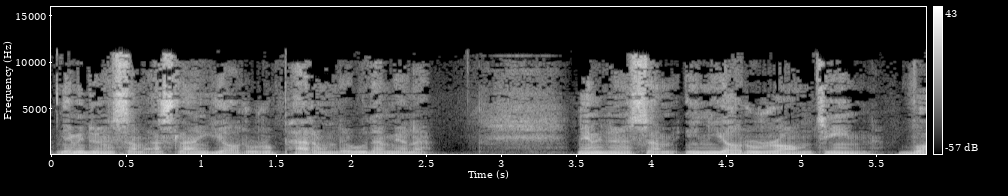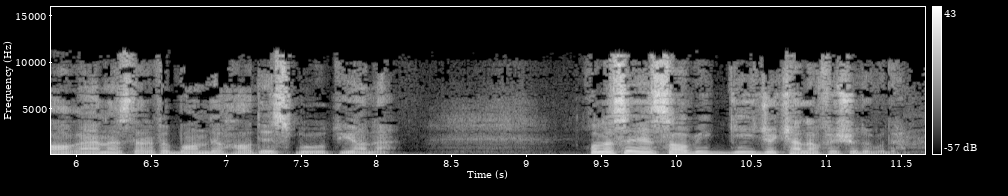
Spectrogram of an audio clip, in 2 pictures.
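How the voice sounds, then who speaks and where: A man playing a husky deep-voiced narcotics officer. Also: dark tone, no room sound, studio quality. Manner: guarded, blunt. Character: male narcotics officer, wary and tense. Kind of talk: first-person dramatic narration.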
